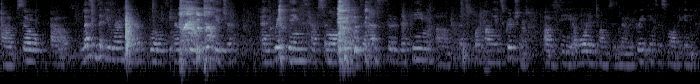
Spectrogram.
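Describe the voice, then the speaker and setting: A middle-aged woman from Canada with a Canadian accent gives a joking graduation speech to pupils as a parent, often pausing with "um". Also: medium pitch, steady tone. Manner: warm, joking, with frequent ums. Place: school hall with pupils. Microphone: distant camera. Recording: echoey hall from far off, room noise.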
